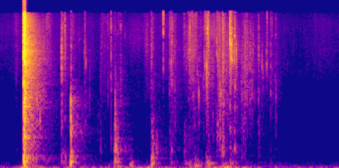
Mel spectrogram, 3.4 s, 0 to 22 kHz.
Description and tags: bottle hit 12
Recording of a bottle of water being thrown against my chest or into a bucket containing more bottles and water. Recorded using a Rode NT1 microphone.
